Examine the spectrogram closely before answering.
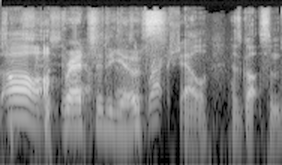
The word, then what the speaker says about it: Brachydios: Are you sure it's not pronounced Brach? Brachydios. Oh! Brachydios.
